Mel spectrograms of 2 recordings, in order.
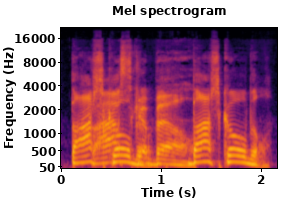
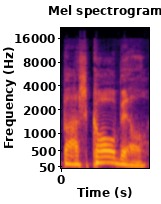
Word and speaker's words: Boscobel: It's Boscobel. Boscobel. Not Boscobel. It's Bosco. Emphasis on the first syllable.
